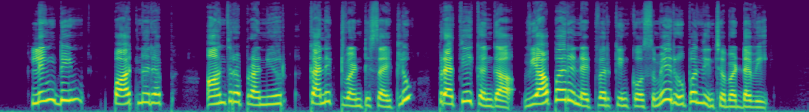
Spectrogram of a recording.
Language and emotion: Telugu, neutral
